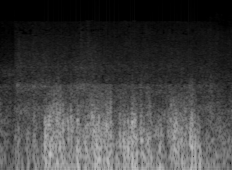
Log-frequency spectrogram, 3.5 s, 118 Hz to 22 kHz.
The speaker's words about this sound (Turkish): Marmara bölgesinde lodos etkili. Bursa'da rüzgarın hızı saatte 70 kilometreye kadar çıktı.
